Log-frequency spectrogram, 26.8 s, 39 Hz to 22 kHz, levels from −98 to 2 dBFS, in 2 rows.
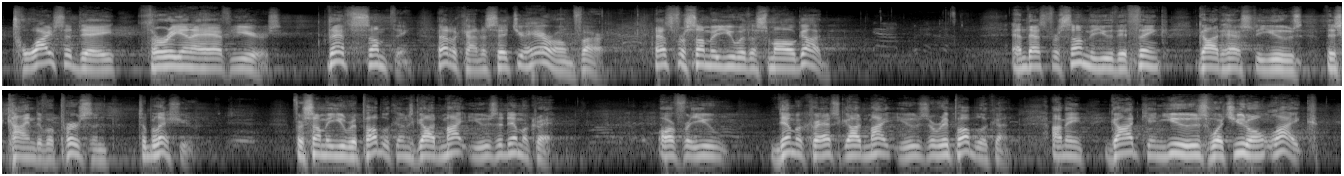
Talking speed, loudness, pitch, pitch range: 170 wpm, -27 LUFS, 165 Hz, 155-190 Hz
